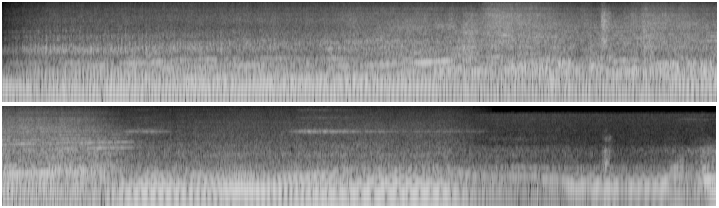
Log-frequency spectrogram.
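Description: A Tesla Model S Plaid runs a roll race against a cop car, with a deep, loud rumble building as the cars accelerate hard, engine pitch sweeping up and changing, then the noise easing off toward the end.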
